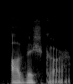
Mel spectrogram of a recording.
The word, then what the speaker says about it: Avishkar: We discussed the pros and cons of each of the candidate names and worked through their pronunciations, meanings, and connotations. Together, we selected, how do you say this again? Avishkar.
